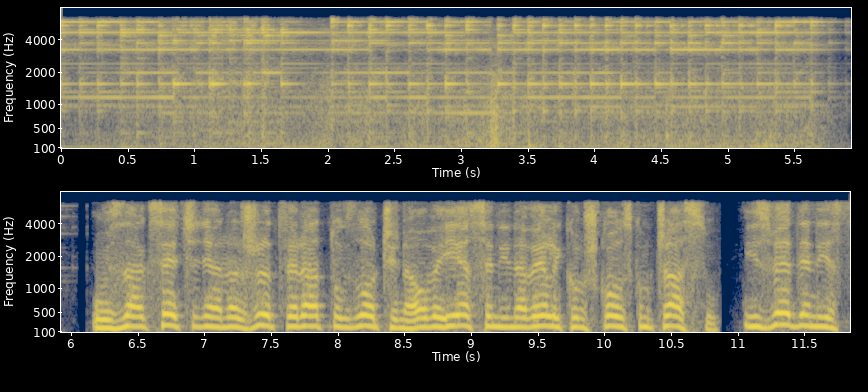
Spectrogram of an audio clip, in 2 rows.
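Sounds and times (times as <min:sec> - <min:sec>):
school bell ringing: 0:00.0 - 0:06.1
speech: 0:06.2 - 0:11.8.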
